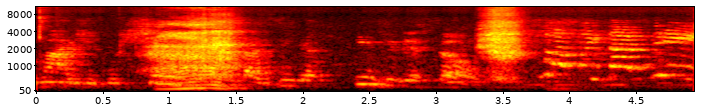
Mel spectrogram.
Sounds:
Sigh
